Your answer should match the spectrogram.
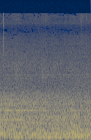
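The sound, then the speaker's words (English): A truck rumbles steadily on the road, a loud, continuous low engine and road drone with no pauses and no voices over it. “Sorry, I wasn't sure this idiot truck.”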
